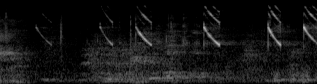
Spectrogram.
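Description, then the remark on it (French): A bird calls repeatedly with short, descending whistled notes, growing clearer and louder over a faint background murmur, the calls coming in a steady series of quick bursts. “Des fois, quand je ne sais pas très bien, je vais demander à l'oiseau.”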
